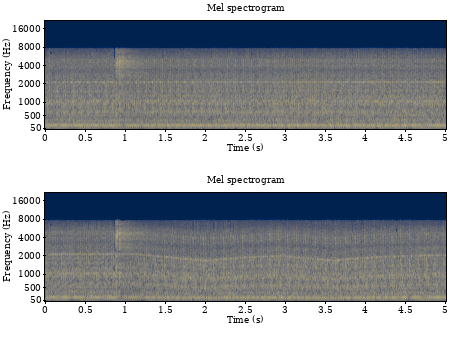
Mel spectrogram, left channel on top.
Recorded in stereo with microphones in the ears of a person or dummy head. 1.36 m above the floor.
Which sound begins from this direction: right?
A camera shutter, at 0.9 s.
